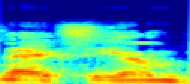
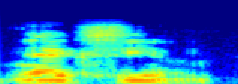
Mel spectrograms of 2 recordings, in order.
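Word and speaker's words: NXIVM: It actually the name's pronounced Nexium, but it's NXVIM. It's Roman numerals, but when you say it, it's like Nexium, and it, I believe,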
